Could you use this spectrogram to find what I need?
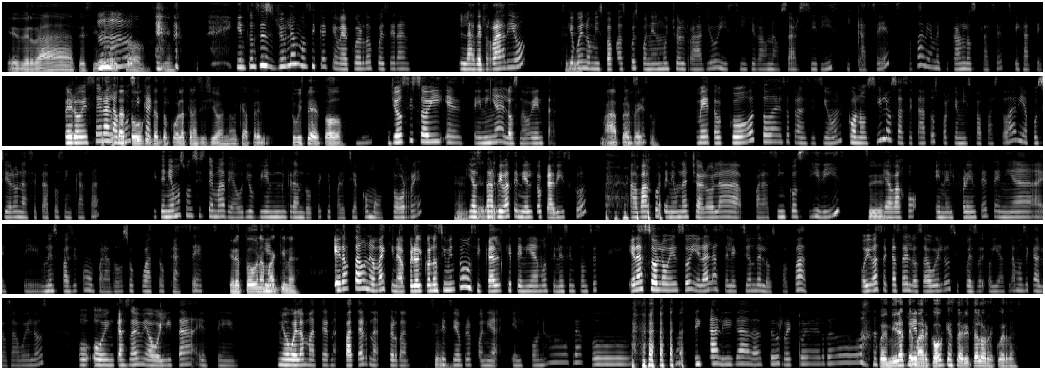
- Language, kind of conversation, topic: Spanish, podcast, ¿Cómo descubres música nueva hoy en día?
- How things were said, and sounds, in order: laugh; other background noise; unintelligible speech; laugh; laugh; singing: "el fonógrafo, música ligada a tu recuerdo"; tapping; chuckle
